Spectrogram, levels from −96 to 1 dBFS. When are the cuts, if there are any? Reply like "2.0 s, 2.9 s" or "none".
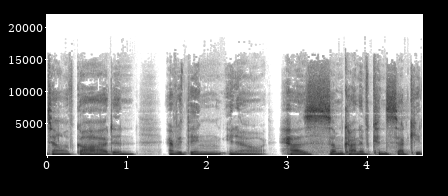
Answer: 2.8 s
